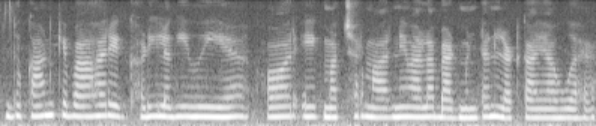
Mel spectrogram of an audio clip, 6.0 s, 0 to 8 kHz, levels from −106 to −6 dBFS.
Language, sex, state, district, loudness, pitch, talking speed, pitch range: Hindi, female, Jharkhand, Garhwa, -12 LUFS, 235 Hz, 170 wpm, 220-240 Hz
